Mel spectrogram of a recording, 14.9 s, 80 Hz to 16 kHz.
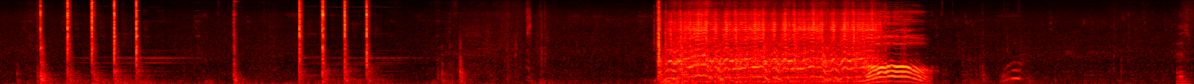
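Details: Land Rover Series 1 that sat for years: the starter only clicked without turning the engine. A few light taps free it, then it whirs and spins the engine for about three seconds, cranking normally.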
